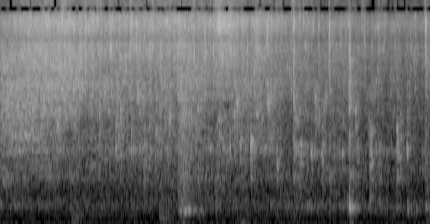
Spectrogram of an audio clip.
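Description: Potato strips frying in the hot oil of a home deep fryer: a loud, steady sizzle, with scattered sharp pops in the second half.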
